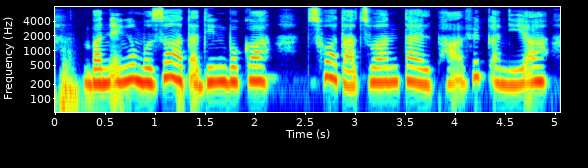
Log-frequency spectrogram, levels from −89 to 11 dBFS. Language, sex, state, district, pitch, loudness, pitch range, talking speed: Mizo, female, Mizoram, Aizawl, 225 Hz, -13 LUFS, 215-240 Hz, 190 wpm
